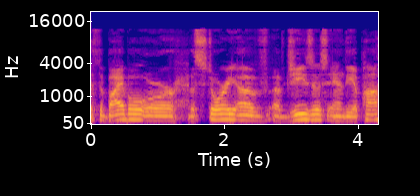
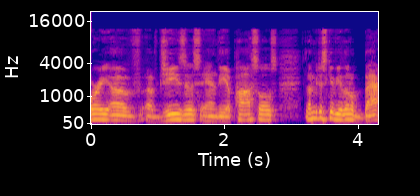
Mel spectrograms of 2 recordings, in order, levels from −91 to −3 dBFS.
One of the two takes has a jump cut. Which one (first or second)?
first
